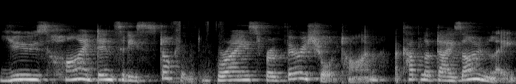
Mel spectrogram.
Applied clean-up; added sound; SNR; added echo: neural separator model SepFormer DNS4.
